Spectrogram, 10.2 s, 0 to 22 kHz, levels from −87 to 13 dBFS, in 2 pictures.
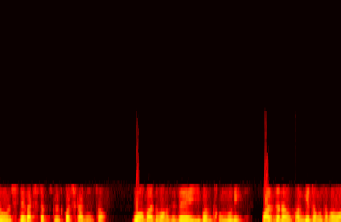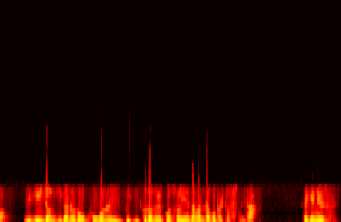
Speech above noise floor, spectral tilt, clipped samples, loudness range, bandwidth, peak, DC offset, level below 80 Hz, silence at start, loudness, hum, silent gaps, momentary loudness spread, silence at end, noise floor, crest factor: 52 dB; -5 dB/octave; under 0.1%; 2 LU; 6.2 kHz; -4 dBFS; under 0.1%; -74 dBFS; 0 s; -23 LUFS; none; none; 9 LU; 0.15 s; -75 dBFS; 18 dB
